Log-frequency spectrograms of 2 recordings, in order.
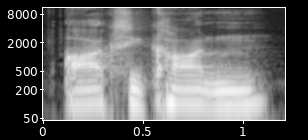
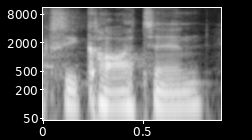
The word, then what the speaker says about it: OxyContin: of the most popular drugs right now um Oxycontin that's how you correctly pronounce it it's not Oxycontin watch fucking painkillers on Netflix it'll teach you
